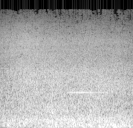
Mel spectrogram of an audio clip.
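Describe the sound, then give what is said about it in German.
Surf breaking on the beach at Village Bay, St. Kilda, Scotland: a steady, dense roar of waves and continuous wash with no distinct crashes standing out, heard alone without voices. “Ich stehe am Strand von Village Bay und lausche der Brandung, die die Insulaner jeden Tag im Ohr hatten.”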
